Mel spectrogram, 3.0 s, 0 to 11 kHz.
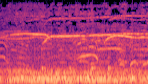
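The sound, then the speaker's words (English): About 100 protesters outside the Victorian Parliament in Melbourne cheer and shout at the arrival of large homemade wooden gallows on the back of a ute, a dense, continuous roar with whoops and high whistles rising above the babble of many voices throughout. “Outside the Victorian Parliament last night, 100 or so protesters cheer the arrival of large homemade wooden gallows on the back of a ute.”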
